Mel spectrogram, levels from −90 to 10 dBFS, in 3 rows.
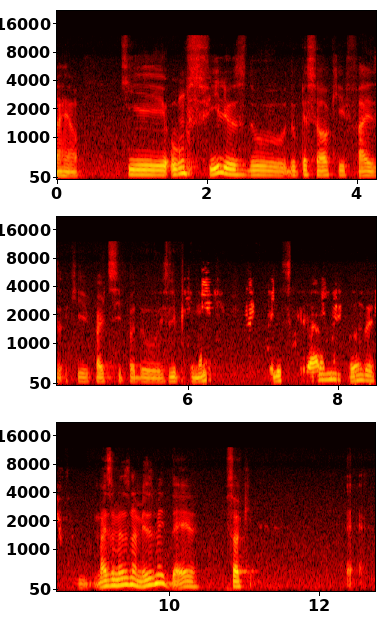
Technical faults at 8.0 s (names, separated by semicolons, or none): speech suppressed in double talk; other side's voice leaking through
